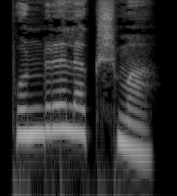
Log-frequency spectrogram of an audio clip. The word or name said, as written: ಪುಂಡ್ರಲಕ್ಷ್ಮ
